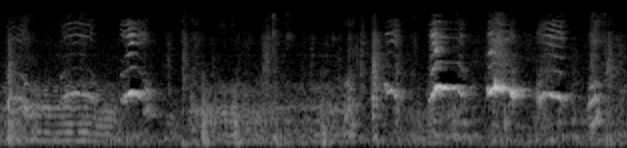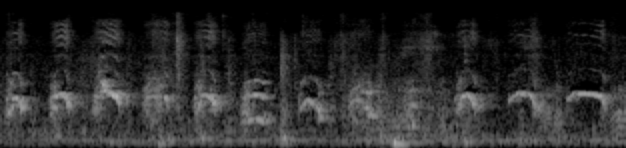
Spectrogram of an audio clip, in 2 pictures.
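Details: Young puppies of a dog named Leia, walking about, keep up a busy series of arched, high whimpers and yips, roughly two per second, each rising then falling, over a faint constant hum.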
